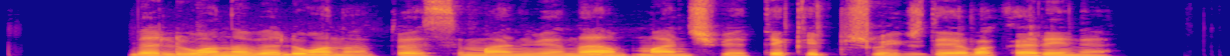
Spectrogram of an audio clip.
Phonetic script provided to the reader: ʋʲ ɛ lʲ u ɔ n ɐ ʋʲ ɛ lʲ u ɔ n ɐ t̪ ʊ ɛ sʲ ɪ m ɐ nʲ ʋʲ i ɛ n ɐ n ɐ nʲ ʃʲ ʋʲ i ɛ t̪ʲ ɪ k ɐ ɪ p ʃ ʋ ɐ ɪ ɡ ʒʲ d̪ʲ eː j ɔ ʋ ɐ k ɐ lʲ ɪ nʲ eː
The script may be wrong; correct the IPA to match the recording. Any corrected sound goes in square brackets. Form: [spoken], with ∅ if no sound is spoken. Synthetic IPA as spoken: ʋʲ ɛ lʲ u ɔ n ɐ ʋʲ ɛ lʲ u ɔ n ɐ t̪ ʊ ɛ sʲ ɪ m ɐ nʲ ʋʲ i ɛ n ɐ [m] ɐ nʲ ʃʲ ʋʲ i ɛ t̪ʲ ɪ k ɐ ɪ p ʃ ʋ ɐ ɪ ɡ ʒʲ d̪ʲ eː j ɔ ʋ ɐ k ɐ [ɾʲ] ɪ nʲ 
